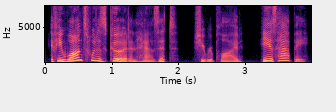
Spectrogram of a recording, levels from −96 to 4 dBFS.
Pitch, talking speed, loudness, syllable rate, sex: 210 Hz, 210 wpm, -19 LUFS, 4.7 syllables/s, female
